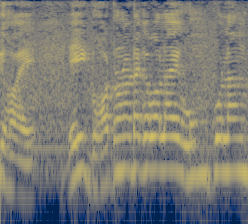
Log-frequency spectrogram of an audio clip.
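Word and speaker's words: Umpolung: কার্বনের polarity change হয়ে গেছে না, প্লাস মাইনাস থেকে মাইনাস প্লাস হয়ে গেছে, এটাকে বলা হয় উমপোলাং। বানানটা একটু দেখে নিতে হবে, আমপোলাং বা উমপোলাং বলে কথাটাকে।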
